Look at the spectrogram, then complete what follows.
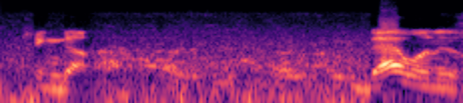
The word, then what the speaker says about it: Tsingtao: You know, it's spelled like Tsingtao from China, Qingdao.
